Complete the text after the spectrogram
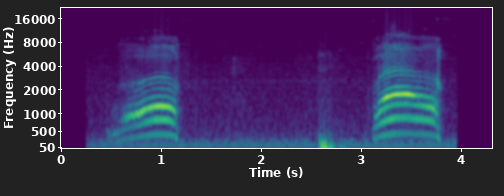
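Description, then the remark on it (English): A cat named Duarte meows twice, two drawn-out, wavering cries with a brief soft thump between them, fairly loud over a faint steady hum, with no talking. “Now it is time for Duarte's corner where my cat Duarte shares his opinions.”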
